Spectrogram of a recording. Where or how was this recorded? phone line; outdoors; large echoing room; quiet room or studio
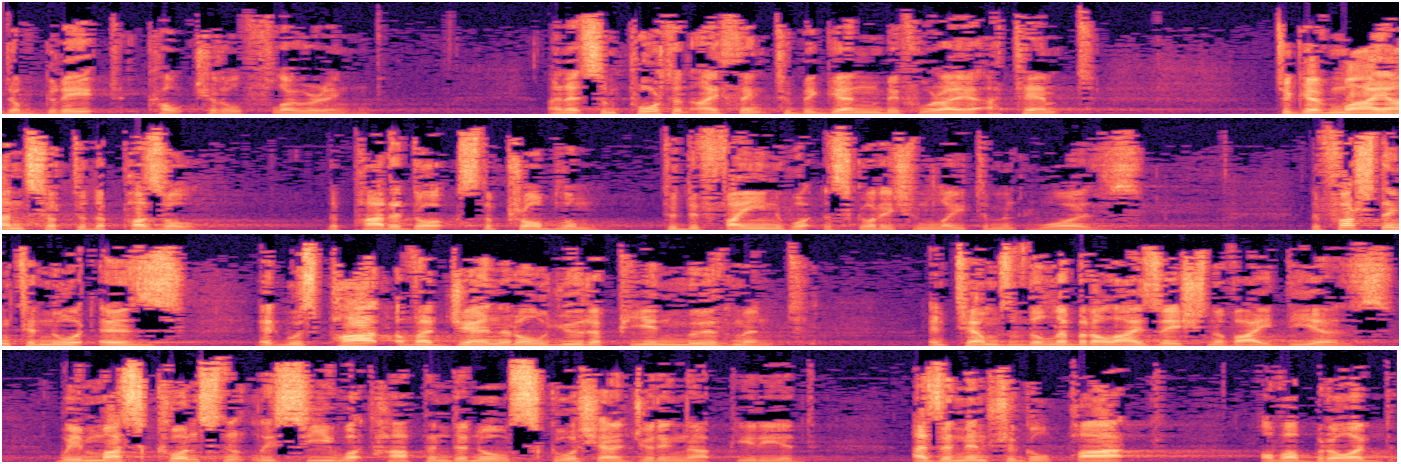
large echoing room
